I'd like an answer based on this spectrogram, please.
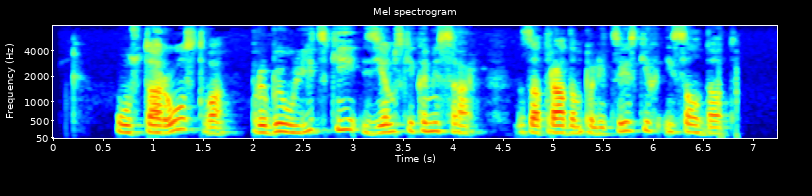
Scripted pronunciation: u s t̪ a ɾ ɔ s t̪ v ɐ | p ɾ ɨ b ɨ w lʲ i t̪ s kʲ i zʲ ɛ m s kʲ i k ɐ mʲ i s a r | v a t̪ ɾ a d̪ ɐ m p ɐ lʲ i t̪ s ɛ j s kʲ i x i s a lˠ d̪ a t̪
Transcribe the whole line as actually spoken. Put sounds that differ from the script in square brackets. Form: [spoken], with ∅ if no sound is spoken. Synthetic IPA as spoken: u s t̪ a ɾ ɔ s t̪ v ɐ | p ɾ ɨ b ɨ w lʲ i t̪ s kʲ i zʲ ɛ m s kʲ i k ɐ mʲ i s a r | [z] a t̪ ɾ a d̪ ɐ m p ɐ lʲ i t̪ s ɛ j s kʲ i x i s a lˠ d̪ a t̪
